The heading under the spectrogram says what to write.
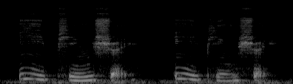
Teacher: A bottle of water is 一瓶水. E changes its tone from the first to the fourth here.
